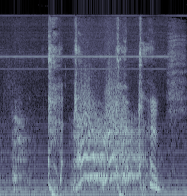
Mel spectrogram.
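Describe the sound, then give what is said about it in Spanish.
A few small coughs in quick succession, a recurring cough returning after chikungunya, with a raspy, throaty voiced stretch between the bursts, heard on their own with no talking. “Pero con las defensas bajas a causa de Chic, pues la tosecita volvió.”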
